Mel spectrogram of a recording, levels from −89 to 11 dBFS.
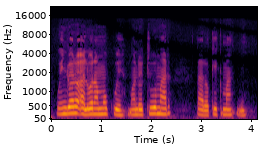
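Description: Across the whole speech clip the two channels are drifting apart. Their devices run on slightly mismatched clocks, a few tens of parts per million, so the inter-channel delay creeps up to a fraction of a millisecond by the end. In mono this gives a slow, one-directional comb sweep, unlike an effect flanger's cycling back and forth.

From 3.42 to 3.45 s there is AAC frame loss with concealment. About 20 ms of audio went missing, which fits two lost frames of a low-delay AAC stream. The decoder patched the gap from the preceding spectrum, so it sounds like a brief smeared, phasey blur rather than a click or a hard drop to silence. The light graininess of that stream is likely the low-delay AAC compression itself.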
